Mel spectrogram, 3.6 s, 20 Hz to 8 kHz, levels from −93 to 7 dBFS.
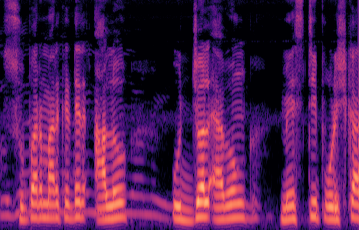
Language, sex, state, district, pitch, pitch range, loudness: Bengali, male, West Bengal, Alipurduar, 180 Hz, 165-195 Hz, -20 LUFS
